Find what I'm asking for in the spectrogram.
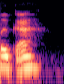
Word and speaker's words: Lucca: Jacqueline Lucca.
